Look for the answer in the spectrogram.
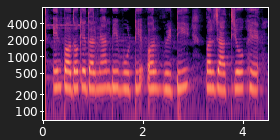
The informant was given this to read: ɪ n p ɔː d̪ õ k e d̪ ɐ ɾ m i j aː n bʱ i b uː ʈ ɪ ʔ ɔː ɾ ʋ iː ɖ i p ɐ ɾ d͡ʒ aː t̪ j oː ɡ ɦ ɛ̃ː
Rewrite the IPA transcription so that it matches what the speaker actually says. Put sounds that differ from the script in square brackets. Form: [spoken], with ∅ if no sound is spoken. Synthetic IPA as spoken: ɪ n p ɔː d̪ õ k e d̪ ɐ ɾ m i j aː n bʱ i b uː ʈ [i] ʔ ɔː ɾ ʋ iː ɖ i p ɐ ɾ d͡ʒ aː t̪ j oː ɡ ɦ [ɛː]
